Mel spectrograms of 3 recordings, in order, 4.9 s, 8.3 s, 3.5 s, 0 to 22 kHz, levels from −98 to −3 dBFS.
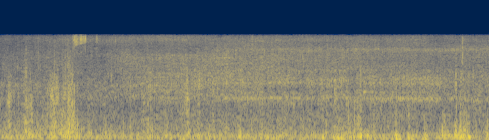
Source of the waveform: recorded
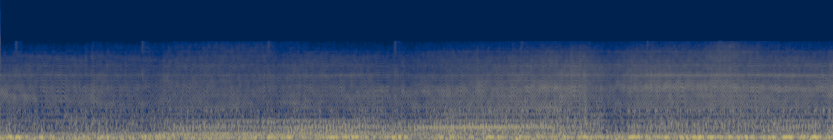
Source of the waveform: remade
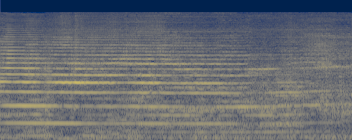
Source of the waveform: remade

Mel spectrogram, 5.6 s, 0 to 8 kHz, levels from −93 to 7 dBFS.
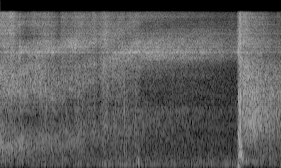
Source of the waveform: remade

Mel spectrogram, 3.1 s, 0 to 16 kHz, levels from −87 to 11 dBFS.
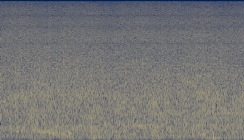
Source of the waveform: remade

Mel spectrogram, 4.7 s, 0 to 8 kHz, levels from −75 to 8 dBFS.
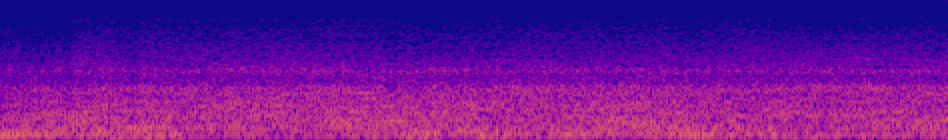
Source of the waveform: remade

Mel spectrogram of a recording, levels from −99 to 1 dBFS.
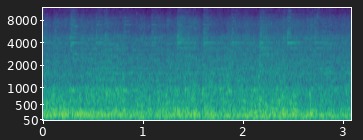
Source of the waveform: recorded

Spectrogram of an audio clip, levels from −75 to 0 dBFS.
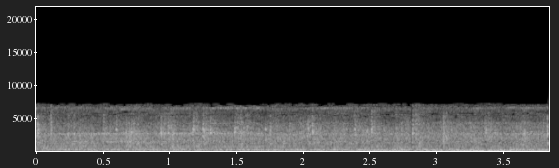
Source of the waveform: recorded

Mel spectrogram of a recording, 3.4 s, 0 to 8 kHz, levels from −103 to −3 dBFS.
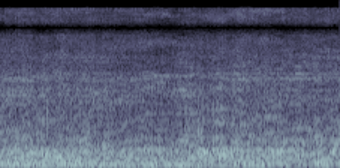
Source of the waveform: remade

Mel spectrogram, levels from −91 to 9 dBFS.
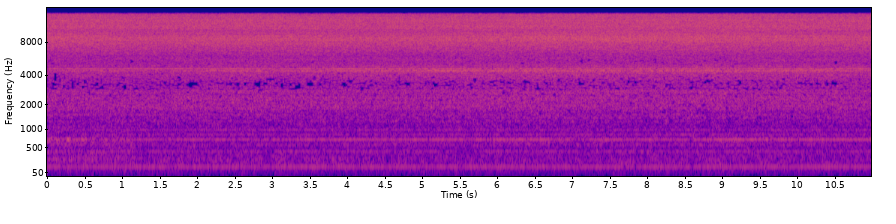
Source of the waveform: recorded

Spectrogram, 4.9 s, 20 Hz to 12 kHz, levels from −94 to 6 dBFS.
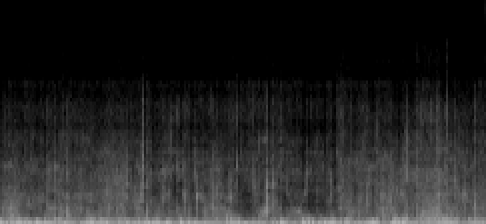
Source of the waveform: remade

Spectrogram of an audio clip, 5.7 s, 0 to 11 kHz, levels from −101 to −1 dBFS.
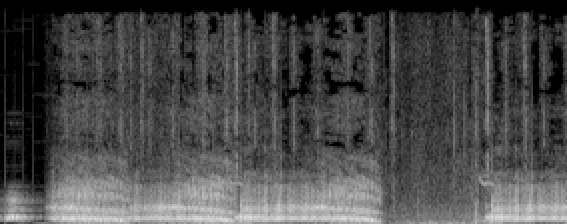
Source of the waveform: recorded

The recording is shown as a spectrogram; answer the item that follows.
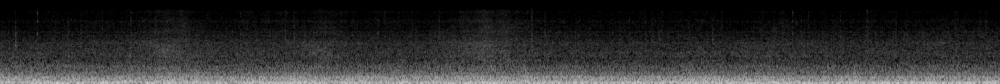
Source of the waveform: remade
